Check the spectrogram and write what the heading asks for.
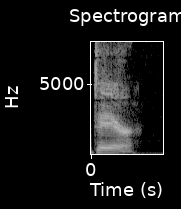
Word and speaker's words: Doerr: it's pronounced Dare.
